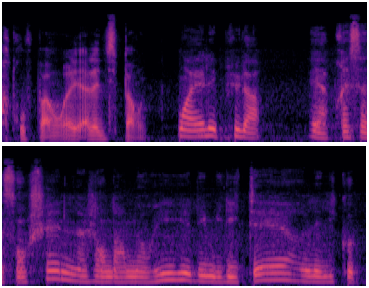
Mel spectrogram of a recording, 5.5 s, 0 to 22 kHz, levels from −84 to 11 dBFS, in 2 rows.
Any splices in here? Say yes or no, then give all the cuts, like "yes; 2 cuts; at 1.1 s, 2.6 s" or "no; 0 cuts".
yes; 1 cut; at 2.1 s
